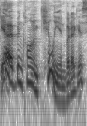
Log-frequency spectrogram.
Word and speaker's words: Cillian: a giant prank haha Sam keeps calling him sillian when it's Killian let's see how long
